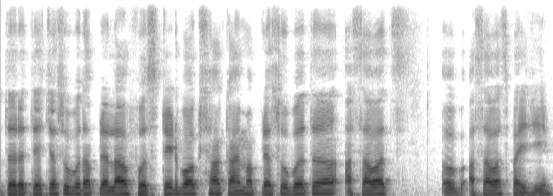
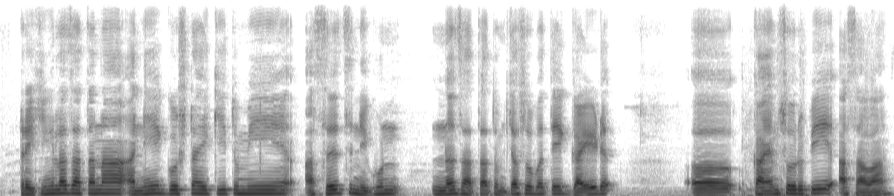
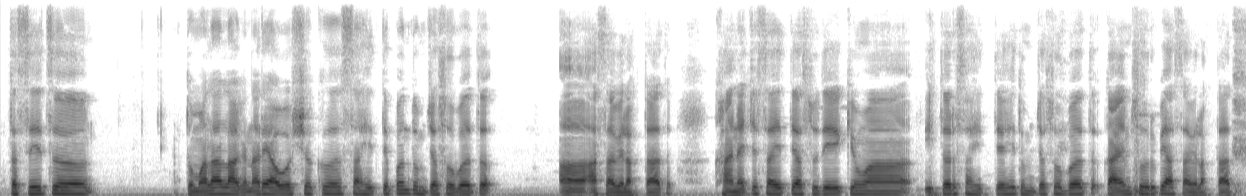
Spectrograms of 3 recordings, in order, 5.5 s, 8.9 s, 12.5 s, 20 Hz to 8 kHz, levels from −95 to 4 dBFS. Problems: none marked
